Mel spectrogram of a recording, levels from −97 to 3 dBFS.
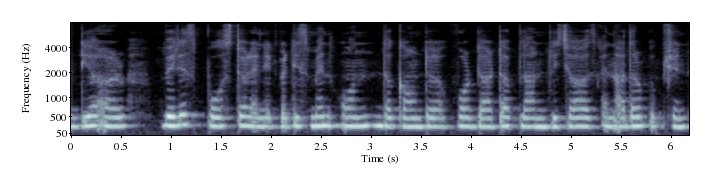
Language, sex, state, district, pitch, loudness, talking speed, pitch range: English, female, Arunachal Pradesh, Lower Dibang Valley, 240 Hz, -19 LUFS, 165 wpm, 230-245 Hz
